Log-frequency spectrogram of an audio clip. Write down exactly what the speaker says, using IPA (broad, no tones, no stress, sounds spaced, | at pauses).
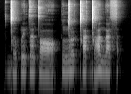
ɡ͡ǀ ə p ẽ t̪ ã t̪ ɒ | ŋ͡ǀ ɵ ǀ a ɡ͡ǀ a n̪ a s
